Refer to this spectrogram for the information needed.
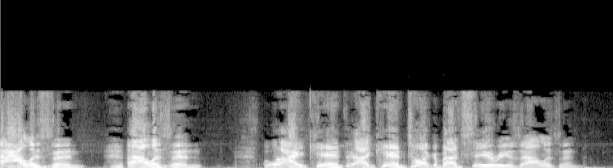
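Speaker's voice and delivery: fake whining, crying voice. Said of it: "I'm crying".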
